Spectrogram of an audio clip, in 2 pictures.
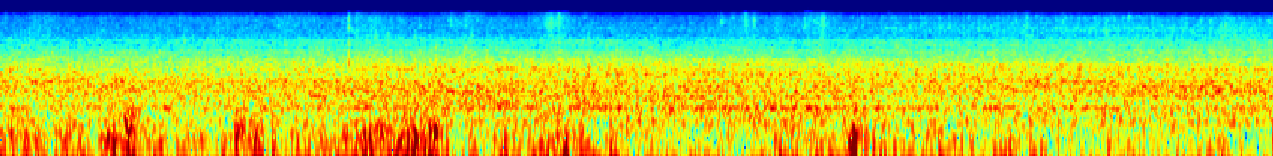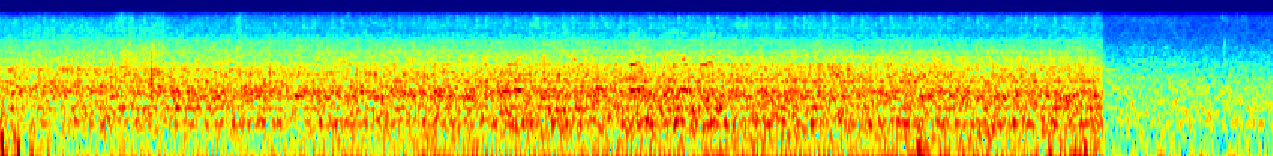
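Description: Children's voices calling and shouting at a distance, blended into a steady hum, with a few brief clicks.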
